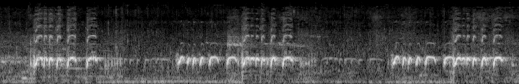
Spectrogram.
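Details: Wild local zebra dove song. Short bursts of quick, rattling staccato coo notes come in groups about every second, with a faint low murmur in the background.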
